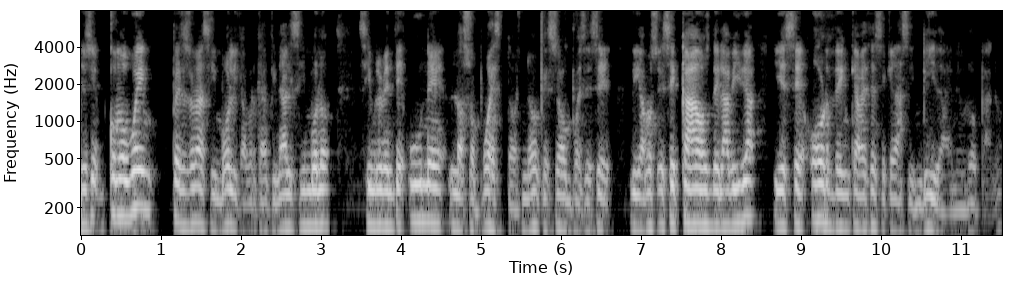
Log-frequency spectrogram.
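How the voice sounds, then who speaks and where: A man with a plain, everyday voice, fairly high pitch, ordinary pitch variation, a fairly quick pace and big swings in loudness. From Andalusia, Spain (Marmolejo, Jaén). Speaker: transpersonal therapist. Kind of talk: interview.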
